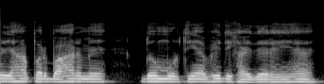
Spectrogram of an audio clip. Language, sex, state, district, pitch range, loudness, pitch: Hindi, male, Jharkhand, Garhwa, 120-135 Hz, -15 LUFS, 125 Hz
